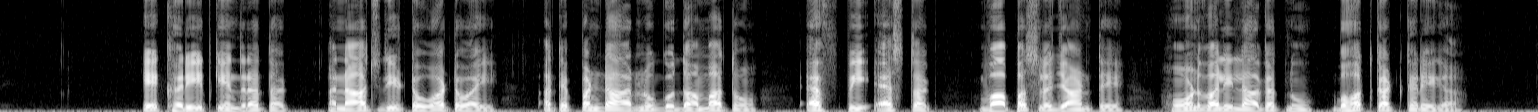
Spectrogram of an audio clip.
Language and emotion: Punjabi, neutral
